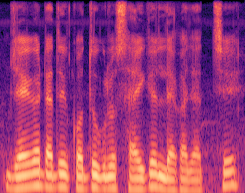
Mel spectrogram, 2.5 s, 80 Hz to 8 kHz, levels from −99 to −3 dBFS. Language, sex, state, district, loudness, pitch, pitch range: Bengali, male, West Bengal, Cooch Behar, -16 LUFS, 135 Hz, 120-145 Hz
